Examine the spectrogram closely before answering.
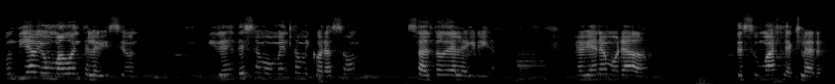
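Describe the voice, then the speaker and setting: A woman's voice: on the high side, fairly even intonation, brisk, long pauses, bright, forceful tone, rough recording. A woman magician from Venezuela telling her own story on stage, stating exact figures with care. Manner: precise, counting out exact figures. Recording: played clip with music behind. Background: music.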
